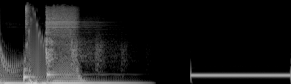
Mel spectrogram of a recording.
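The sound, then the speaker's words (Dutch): A telephone call's ringing tone sounds as one steady, mid-pitched tone lasting about a second. It follows a loud, sustained chord-like sound that fades away, and no one speaks. “Ik ga even met haar bellen.”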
